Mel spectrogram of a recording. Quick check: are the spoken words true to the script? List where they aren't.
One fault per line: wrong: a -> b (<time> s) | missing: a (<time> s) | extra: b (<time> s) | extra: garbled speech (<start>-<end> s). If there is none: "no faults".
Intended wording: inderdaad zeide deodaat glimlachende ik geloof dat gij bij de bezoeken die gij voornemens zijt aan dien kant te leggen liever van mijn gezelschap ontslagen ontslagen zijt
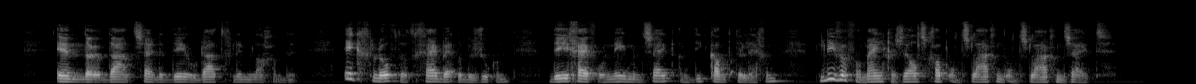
no faults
